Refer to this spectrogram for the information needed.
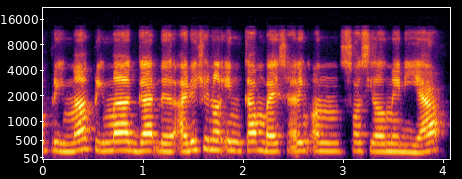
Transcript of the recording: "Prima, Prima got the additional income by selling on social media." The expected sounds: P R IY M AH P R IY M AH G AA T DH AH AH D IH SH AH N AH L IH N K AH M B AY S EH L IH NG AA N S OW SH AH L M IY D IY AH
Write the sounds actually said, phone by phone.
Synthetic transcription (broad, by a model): P R IY M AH P R IY M AH G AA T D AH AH D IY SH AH N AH L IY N K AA M B AY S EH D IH NG AA N S OW S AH L M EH D IY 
